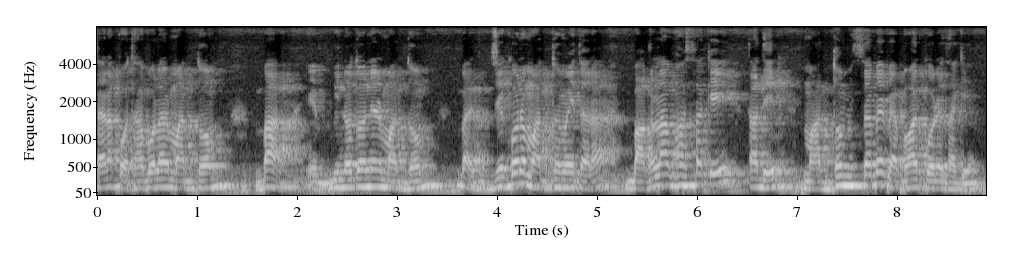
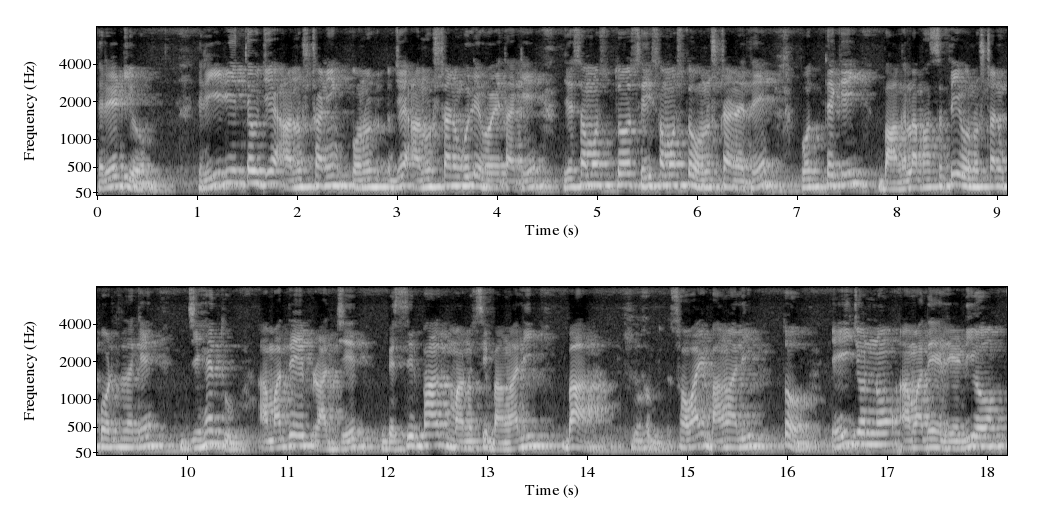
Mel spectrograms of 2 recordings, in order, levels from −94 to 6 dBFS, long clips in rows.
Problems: constant background noise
